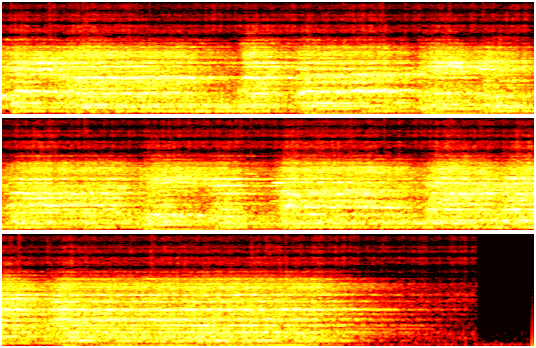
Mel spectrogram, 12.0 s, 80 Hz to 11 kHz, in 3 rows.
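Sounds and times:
choir singing held chords: 0.0 - 11.2.

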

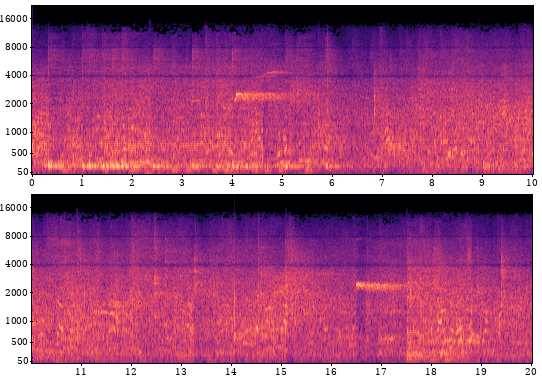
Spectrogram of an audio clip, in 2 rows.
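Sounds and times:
spectators chattering: 0.0 - 20.0
hockey sticks and skates on ice: 3.2 - 20.0
referee's whistle: 4.0 - 5.1, 16.5 - 17.5.

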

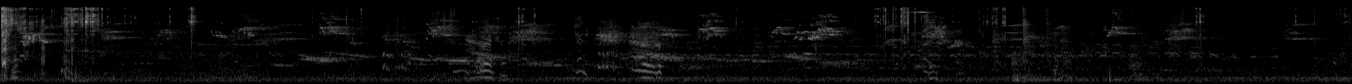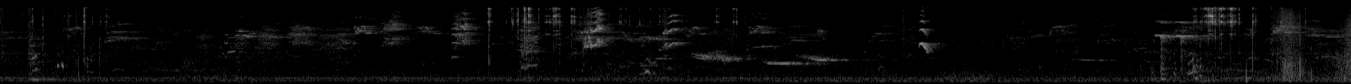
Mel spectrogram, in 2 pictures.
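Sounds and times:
small birds chirping: 0.0 - 27.0.

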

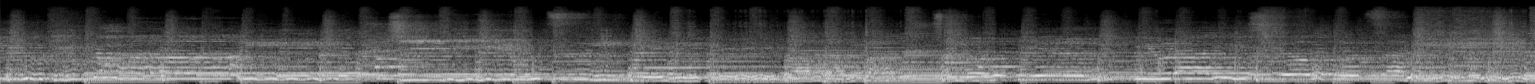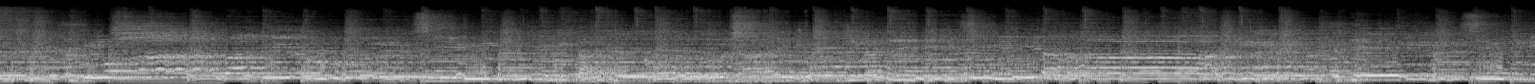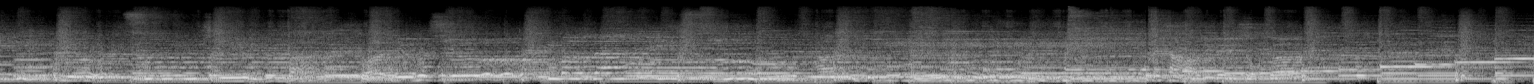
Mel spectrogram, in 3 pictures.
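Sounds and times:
live band music: 0.0 - 46.0
men singing into microphones: 0.0 - 46.0.

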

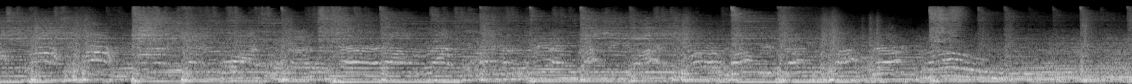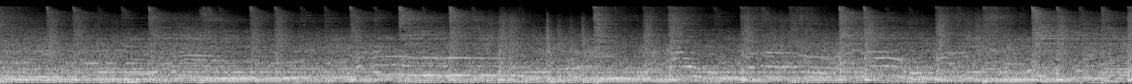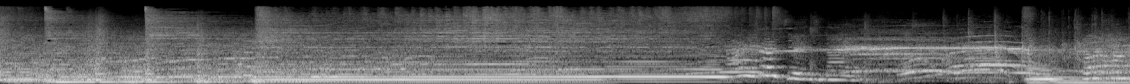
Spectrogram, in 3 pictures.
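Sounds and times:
woman singing: 0.0 - 10.2, 14.8 - 21.4, 33.0 - 33.9
drum kit: 0.0 - 30.8, 32.4 - 33.9
electric guitars: 0.0 - 33.9.

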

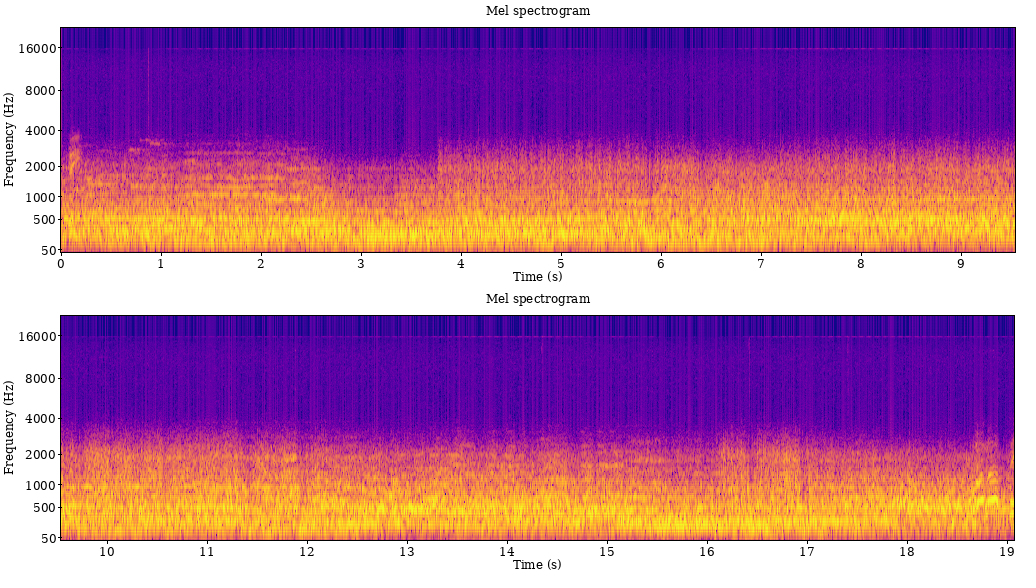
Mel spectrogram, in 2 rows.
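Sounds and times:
aircraft engines droning: 0.0 - 19.0.

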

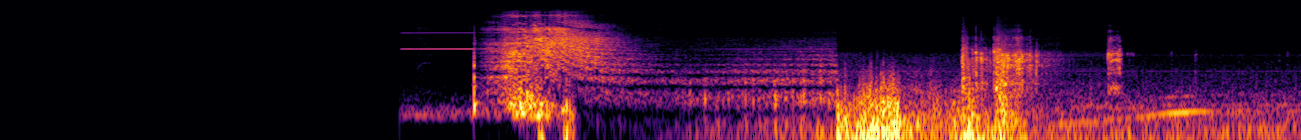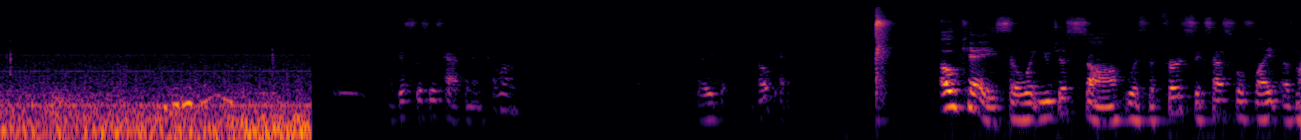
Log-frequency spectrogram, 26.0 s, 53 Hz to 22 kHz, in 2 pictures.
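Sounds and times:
short beep: 4.0 - 5.4
rocket motor hissing: 4.8 - 8.3
wind rushing past: 4.8 - 11.0.

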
